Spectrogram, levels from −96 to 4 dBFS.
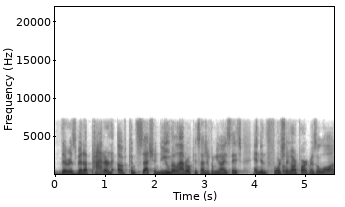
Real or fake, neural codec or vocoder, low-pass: fake; codec, 16 kHz, 1 kbps, FunCodec, trained on LibriTTS, 50 frames a second; 7.2 kHz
